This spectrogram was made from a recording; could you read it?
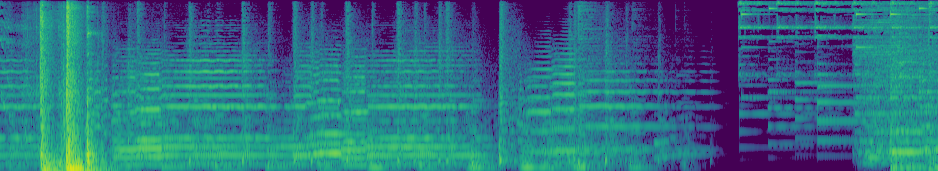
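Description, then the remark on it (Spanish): A door shuts with one heavy thud right at the start, and a bright, tinkling piece of music plays on afterward, with no voices. “Cierra la puerta.”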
